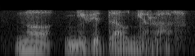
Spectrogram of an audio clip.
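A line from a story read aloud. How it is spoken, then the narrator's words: Dazed voice. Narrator (Russian): сказал очумелым голосом Фредди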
